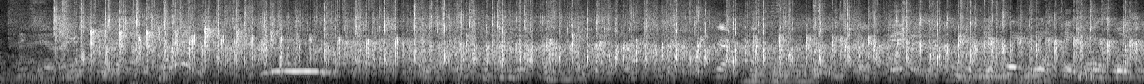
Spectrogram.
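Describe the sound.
Sustained audience applause, a dense steady patter of many hands clapping at an even loudness for the whole stretch, with faint voices and murmurs mixed underneath.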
